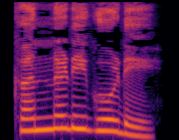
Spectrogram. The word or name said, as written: ಕನ್ನಡಿಗೋಡೆ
